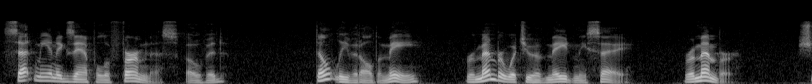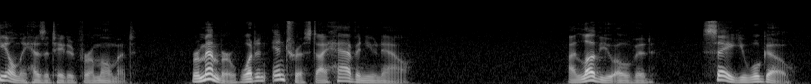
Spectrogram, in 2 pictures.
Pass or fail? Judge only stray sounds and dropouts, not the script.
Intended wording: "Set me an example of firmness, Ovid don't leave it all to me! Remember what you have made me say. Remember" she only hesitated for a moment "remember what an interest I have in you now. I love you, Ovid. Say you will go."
pass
